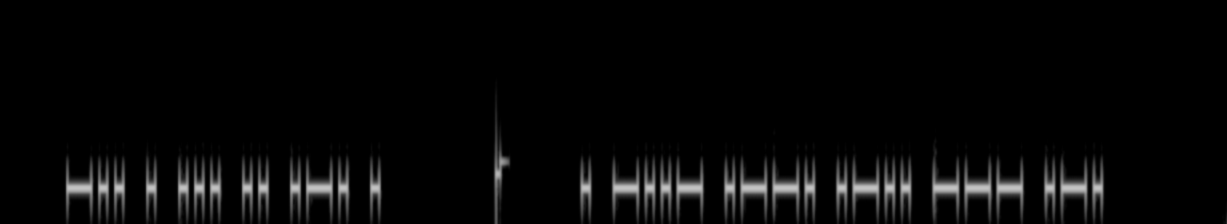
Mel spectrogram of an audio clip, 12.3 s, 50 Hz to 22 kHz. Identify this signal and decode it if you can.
Morse code, heard as a keyed tone, about 15 wpm, 700 Hz. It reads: DESIRE EXPLOR
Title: Sentences from Top 1100 Words - New Word Drill Alt - 15wpm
